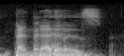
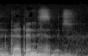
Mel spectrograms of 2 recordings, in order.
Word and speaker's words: Banderas: Banderas. Yeah, because like the R's are kind of like a d sound. Yeah, Banderas. It's like a B, a V. Banderas.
